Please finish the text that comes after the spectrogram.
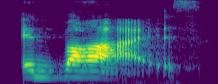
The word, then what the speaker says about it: advise: a stressed sound so you can think of it more as a Z sound it buys so you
